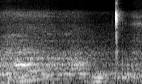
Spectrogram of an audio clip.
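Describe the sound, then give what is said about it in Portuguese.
A motorcycle engine revs, a steady, loud rumble with a whining drone that rises and swells slightly, then a brief sharp click near the end. “Moto filha da puta.”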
